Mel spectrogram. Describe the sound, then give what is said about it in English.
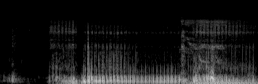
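A pet cat purrs loudly with a low, rough, continuous rumble that pulses steadily for about two seconds, broken by a couple of brief catches, after a short faint sound at the start. “Sorry, I've got a cat.”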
